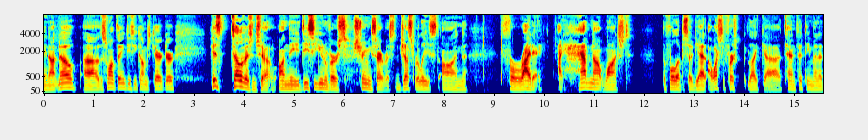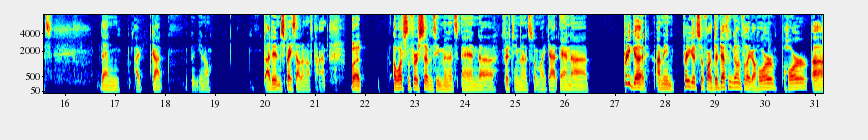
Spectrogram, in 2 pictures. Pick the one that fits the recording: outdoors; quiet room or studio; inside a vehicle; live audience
quiet room or studio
